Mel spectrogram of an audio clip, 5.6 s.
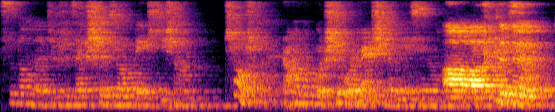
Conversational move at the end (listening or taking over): taking over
